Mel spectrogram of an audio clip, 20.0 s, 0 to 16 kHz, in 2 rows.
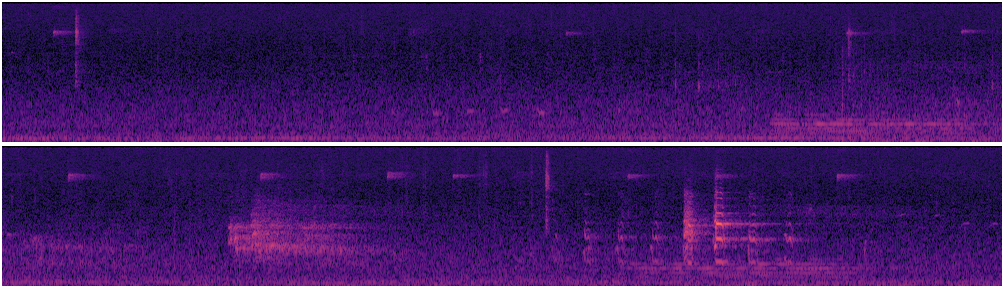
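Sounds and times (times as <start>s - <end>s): turkey gobbling: 10.0s - 10.9s, 12.2s - 13.7s, 15.4s - 18.1s
hen turkey yelps: 12.3s - 13.6s, 15.5s - 18.0s.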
